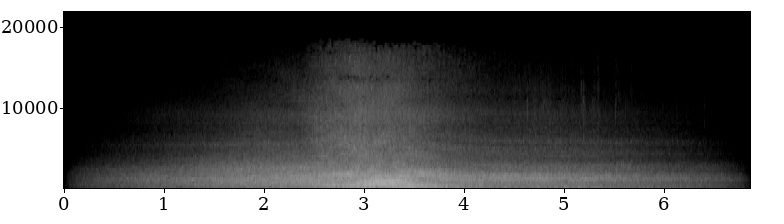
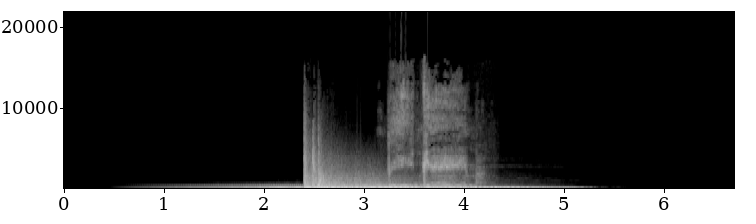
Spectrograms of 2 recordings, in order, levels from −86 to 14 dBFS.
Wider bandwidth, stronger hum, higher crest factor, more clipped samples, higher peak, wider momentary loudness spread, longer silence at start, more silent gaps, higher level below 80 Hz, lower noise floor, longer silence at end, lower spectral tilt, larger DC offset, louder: first, 19 kHz vs 14 kHz; neither; first, 22 dB vs 14 dB; second, under 0.1% vs 0.1%; second, -6 dBFS vs 0 dBFS; first, 23 LU vs 19 LU; second, 0.5 s vs 1.65 s; neither; second, -84 dBFS vs -16 dBFS; second, -57 dBFS vs -84 dBFS; second, 0.4 s vs 1.6 s; second, -2.5 dB/octave vs -6.5 dB/octave; neither; second, -27 LUFS vs -12 LUFS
